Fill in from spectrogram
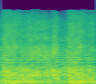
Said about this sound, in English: Wow. Shots fired. Shots fired. Oh, bang, bang.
